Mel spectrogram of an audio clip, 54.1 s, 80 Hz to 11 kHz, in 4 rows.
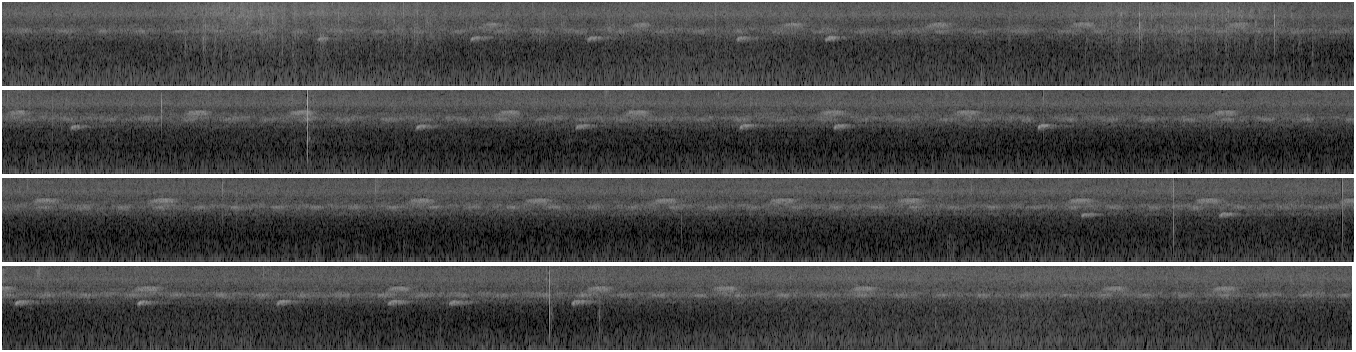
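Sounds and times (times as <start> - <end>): insect chirp: 0.0 - 54.0
insects trilling: 0.0 - 54.0
campfire crackling: 0.1 - 19.6, 26.3 - 54.0.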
